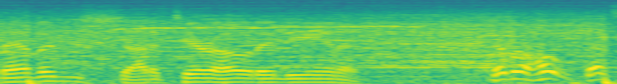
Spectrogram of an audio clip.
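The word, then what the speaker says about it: Terre Haute: guys Brian Evans out of terot Indiana terot that's how you say it terot I worked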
